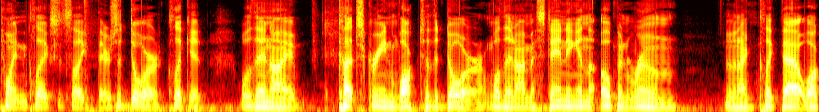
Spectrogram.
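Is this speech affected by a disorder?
No.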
